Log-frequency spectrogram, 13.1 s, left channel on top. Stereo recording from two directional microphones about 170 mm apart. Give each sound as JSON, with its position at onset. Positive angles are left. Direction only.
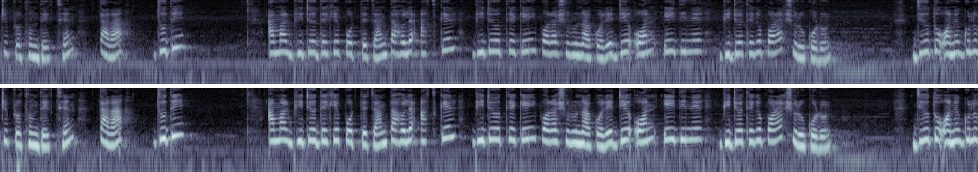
{"t": 0.2, "sound": "a woman's voice", "side_deg": -35}
{"t": 3.5, "sound": "a woman's voice", "side_deg": -25}
{"t": 12.2, "sound": "a woman's voice", "side_deg": -30}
